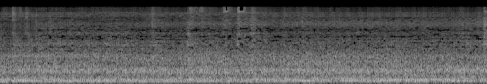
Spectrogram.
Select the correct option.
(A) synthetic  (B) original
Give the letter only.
B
